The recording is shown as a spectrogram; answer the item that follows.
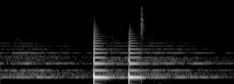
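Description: A single synthesizer note played through a dotted-eighth delay: the note, then one quieter repeat at the same pitch about a third of a second later, about a second in. Before it, an earlier held tone at the same pitch fades out.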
